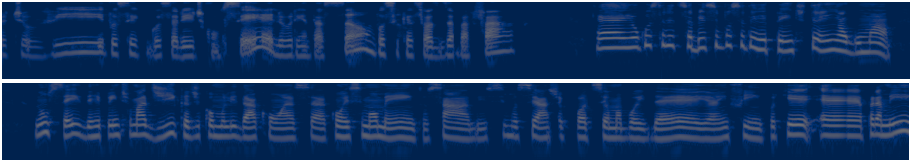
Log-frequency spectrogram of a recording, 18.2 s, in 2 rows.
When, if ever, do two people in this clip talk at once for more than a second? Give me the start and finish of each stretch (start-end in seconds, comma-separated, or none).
none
